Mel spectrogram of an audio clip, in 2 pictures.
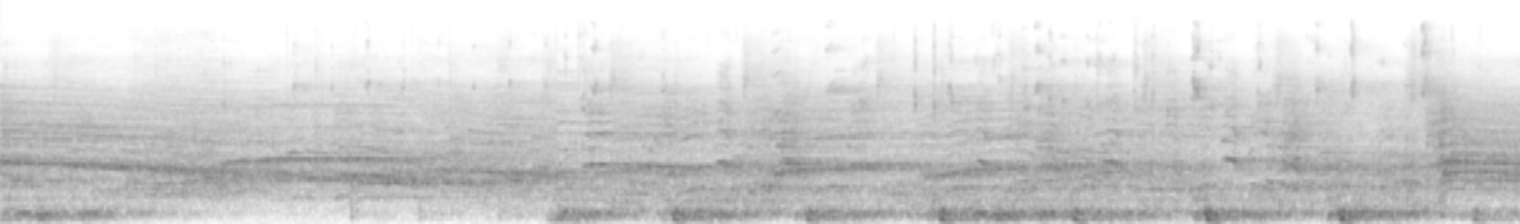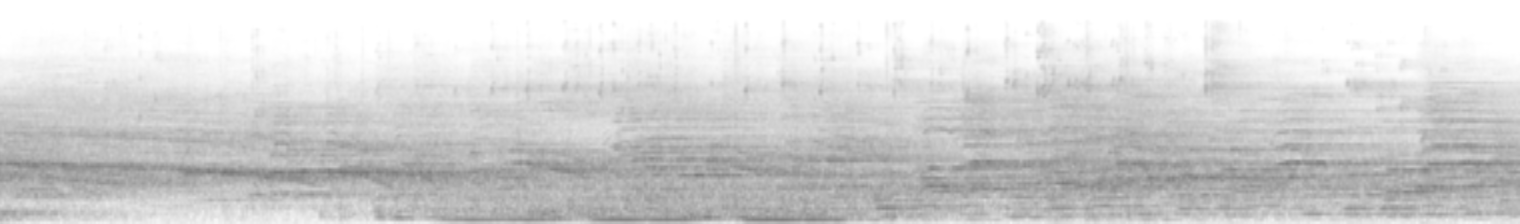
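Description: Basketball game sound on a hardwood court in a large gym: the ball bouncing on the floor again and again, with voices carrying through the echoing hall.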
